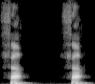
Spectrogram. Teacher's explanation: ثا کا مخرج ہے زبان کی نوک اور اوپر والے دانتوں کا کنارہ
